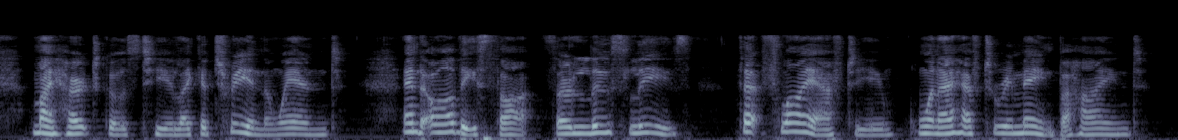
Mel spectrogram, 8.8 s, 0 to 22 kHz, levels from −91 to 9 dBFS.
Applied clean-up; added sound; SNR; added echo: none; none; none; reverberation time 0.2 s.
